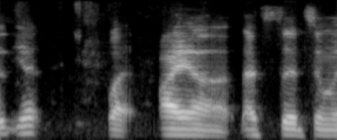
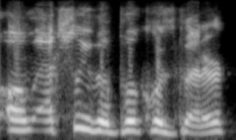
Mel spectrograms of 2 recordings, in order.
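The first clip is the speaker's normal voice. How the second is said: high, loud nasal-free pedant voice, pitched way up; know-it-all movie snob; 10 semitones higher, 9 dB louder than usual. Retold or imitated. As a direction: play the smug "actually" guy. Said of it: "one of those people who'll be like".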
